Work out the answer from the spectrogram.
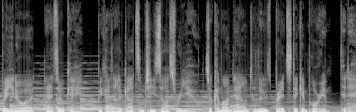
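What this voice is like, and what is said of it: Announcer-style voice. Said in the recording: “announcer voice ... Announcer voice.”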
